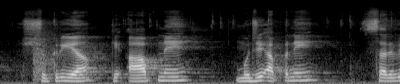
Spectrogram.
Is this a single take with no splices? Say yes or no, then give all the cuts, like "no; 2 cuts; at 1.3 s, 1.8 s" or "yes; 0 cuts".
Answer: no; 1 cut; at 1.1 s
